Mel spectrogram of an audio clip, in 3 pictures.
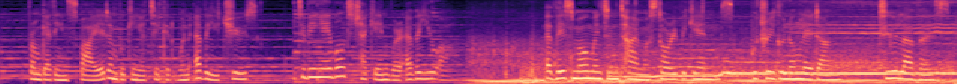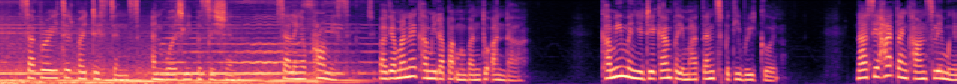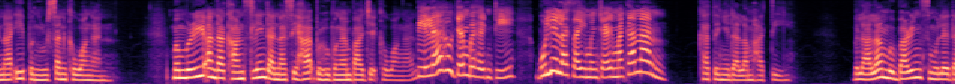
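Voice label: Bahasa Malay F, female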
